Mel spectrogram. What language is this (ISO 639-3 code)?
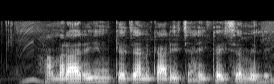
bho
